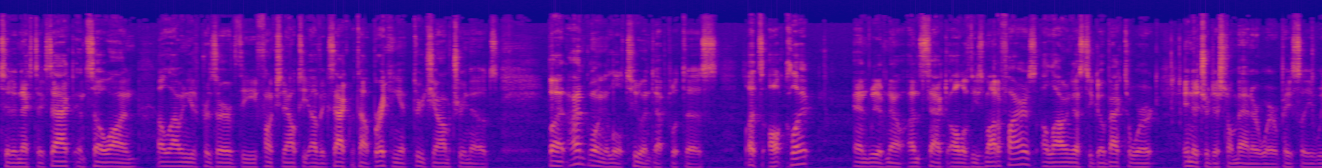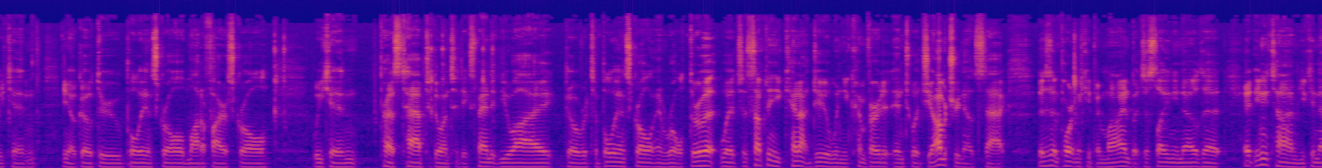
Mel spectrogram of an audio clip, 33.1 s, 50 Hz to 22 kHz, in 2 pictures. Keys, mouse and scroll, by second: 9.4 alt+click, 9.4-10.8 alt+drag, 10.8 scroll down 2, 11.8 scroll up 1, 14.6 q, 16.7 shift+click, 16.8 shift+click, 17.3-17.6 scroll up 2, 18.7-19.9 scroll up 2, 19.9 Tab, 21.9 Tab, 21.9 shift+Right, 23.5-24.1 scroll up 1, 25.0-25.4 scroll down 1, 25.9 scroll up 1, 26.6-27.2 scroll up 1, 28.6-29.9 right drag, 29.9 q.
